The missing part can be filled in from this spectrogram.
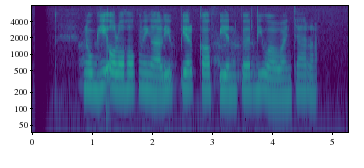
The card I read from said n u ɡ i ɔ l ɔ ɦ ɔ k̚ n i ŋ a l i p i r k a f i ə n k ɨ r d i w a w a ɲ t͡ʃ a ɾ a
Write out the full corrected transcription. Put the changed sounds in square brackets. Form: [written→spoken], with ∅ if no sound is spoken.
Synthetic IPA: n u ɡ i ɔ l ɔ ɦ ɔ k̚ n i ŋ a l i p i r k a f i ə n k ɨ r d i w a w a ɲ t͡ʃ a ɾ a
